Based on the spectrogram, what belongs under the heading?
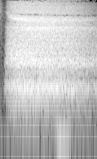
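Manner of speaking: steady whooshing breath out; long exhale. Shown as a demonstration. Guide pushing beach ball underwater, long exhale. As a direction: let the breath pour out audibly.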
